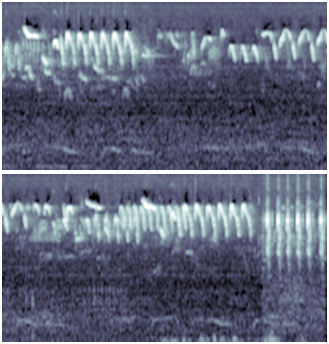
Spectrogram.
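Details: Eurasian wren singing: a long, rapid run of very high, tinkling trills and rattled notes that continues almost without pause for eight seconds, then ends in a short, dry, buzzy burst.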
